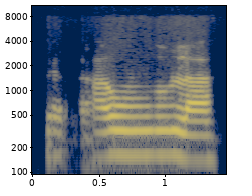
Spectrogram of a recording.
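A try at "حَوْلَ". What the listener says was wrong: হাউ, টান হয়ে যাচ্ছে। হাউলা।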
